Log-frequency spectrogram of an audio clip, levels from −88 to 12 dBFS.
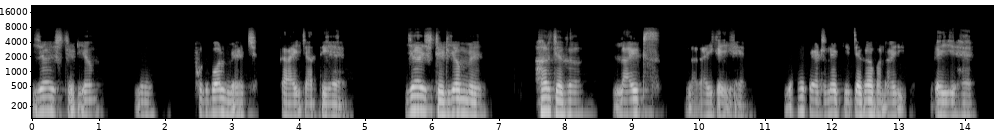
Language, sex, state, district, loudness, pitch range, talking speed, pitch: Hindi, male, Uttar Pradesh, Etah, -19 LUFS, 120-140 Hz, 100 wpm, 130 Hz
